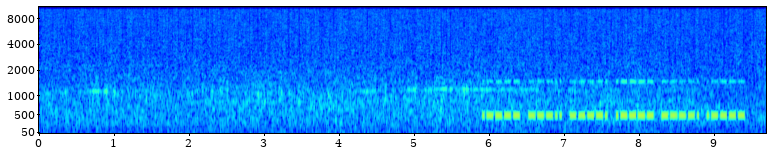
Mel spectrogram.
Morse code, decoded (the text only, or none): 189191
